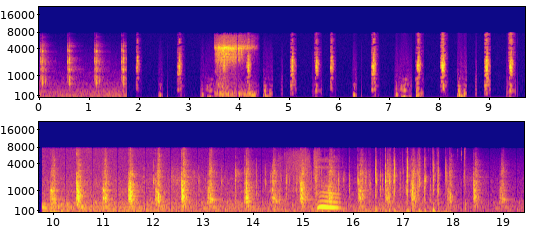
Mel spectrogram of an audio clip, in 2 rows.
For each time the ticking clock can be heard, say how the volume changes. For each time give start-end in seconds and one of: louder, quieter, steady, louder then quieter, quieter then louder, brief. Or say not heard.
0.0-19.3 louder then quieter.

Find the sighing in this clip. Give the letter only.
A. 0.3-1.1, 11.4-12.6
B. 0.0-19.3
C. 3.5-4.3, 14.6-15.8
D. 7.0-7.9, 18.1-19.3
C.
